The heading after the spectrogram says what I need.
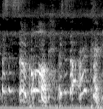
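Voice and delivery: giddy, very high-pitched gushing; thrilled squeal of enthusiasm; retold excitement. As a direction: gush like you're running toward a treasure. Running eagerly to art cart.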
